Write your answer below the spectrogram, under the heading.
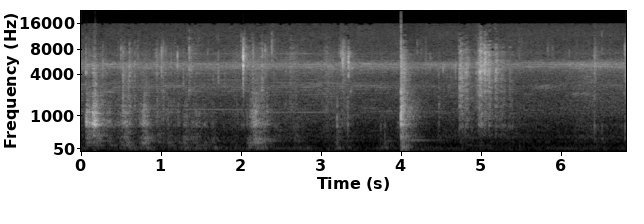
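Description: Raw chicken pieces on a rotisserie spit being handled while bamboo skewers are pushed through them to hold the meat together: a few sharp knocks and taps over soft handling noise, the loudest near the start and about four seconds in.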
